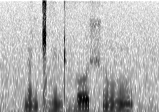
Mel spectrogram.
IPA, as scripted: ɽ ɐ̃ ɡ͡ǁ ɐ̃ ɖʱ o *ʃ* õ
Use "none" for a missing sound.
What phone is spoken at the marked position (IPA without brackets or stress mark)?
ʃ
